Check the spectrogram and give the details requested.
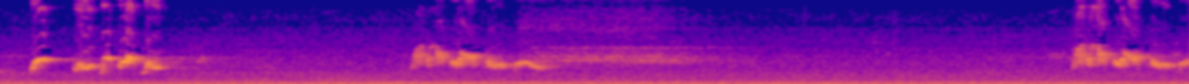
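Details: Quang Nam, Vietnam: red-whiskered bulbul giving three loud, clear warbled phrases, each a quick run of slurred notes dropping in pitch, separated by a few seconds of quiet hum.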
